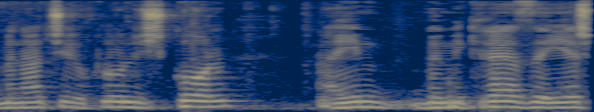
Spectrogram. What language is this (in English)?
Hebrew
